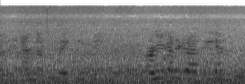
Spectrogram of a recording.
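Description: Indistinct voices of people talking, over steady background noise.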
